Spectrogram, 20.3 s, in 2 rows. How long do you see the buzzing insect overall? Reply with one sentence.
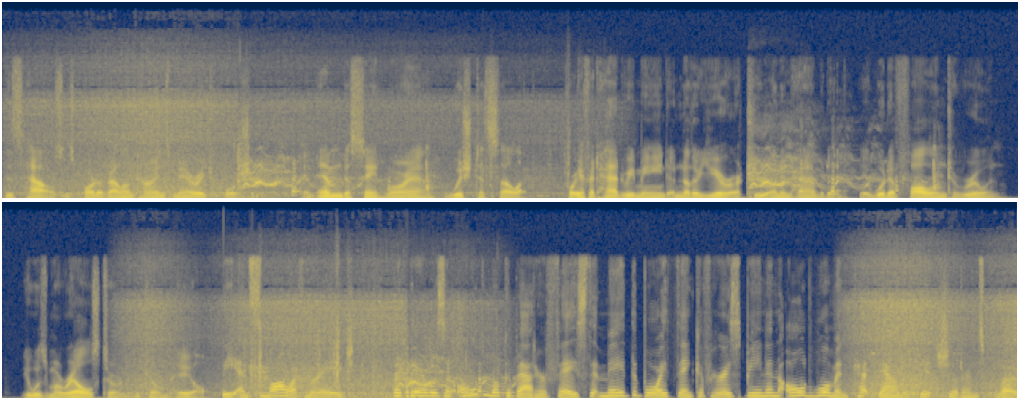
The buzzing insect can be heard for 12 seconds in total.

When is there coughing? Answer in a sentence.
You can hear the coughing from 2.4 to 4.3 s, from 7.5 to 9.4 s and from 14.1 to 15.4 s.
